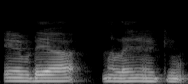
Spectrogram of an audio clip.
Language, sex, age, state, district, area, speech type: Malayalam, female, 45-60, Kerala, Palakkad, rural, spontaneous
